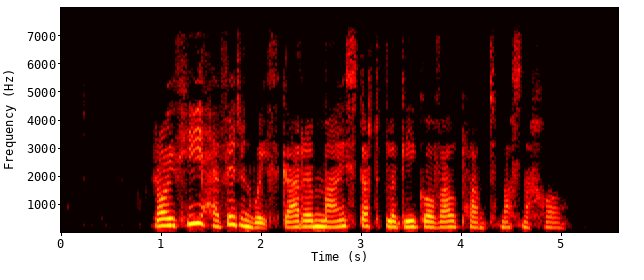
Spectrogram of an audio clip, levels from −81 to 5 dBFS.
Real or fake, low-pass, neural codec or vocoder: real; 7.2 kHz; none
